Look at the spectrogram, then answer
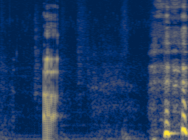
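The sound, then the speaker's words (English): A short, forced burp attempt: one brief rough burst from the throat, then some low, grunty throat noises a moment later. It comes out weak and strained rather than a full belch. “Oh, it was an attempt at a burp.”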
